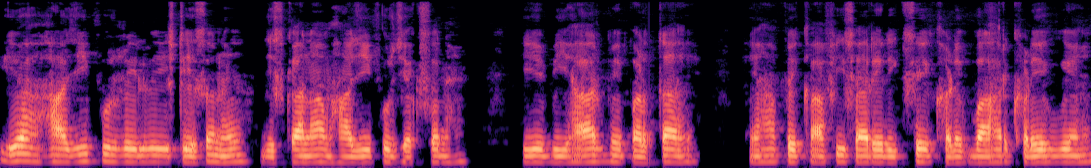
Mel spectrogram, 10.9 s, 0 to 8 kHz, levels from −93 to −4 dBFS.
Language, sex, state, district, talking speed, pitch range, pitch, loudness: Hindi, male, Uttar Pradesh, Gorakhpur, 135 wpm, 110-115 Hz, 115 Hz, -21 LUFS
